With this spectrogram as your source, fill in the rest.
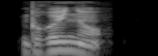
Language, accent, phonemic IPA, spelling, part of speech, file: French, France, /bʁy.no/, Bruno, proper noun, LL-Q150 (fra)-Bruno.wav
- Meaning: a male given name, equivalent to English Bruno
